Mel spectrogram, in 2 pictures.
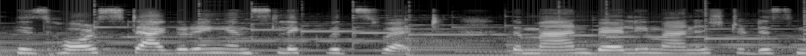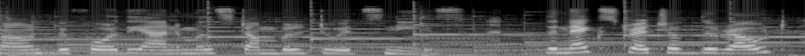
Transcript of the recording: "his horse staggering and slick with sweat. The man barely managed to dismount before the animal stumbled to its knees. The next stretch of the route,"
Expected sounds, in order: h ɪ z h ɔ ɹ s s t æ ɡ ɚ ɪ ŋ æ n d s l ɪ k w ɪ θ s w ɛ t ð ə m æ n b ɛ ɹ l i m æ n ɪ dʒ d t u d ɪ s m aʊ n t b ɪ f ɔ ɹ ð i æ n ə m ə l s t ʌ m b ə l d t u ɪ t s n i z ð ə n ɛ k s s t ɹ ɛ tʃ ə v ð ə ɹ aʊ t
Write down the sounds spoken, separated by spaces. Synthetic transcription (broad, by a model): h ɪ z h ɔ ɹ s s t æ ɡ ɚ ɪ ŋ æ n d s l ɪ k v ɪ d s w ɛ t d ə m æ n b ɛ ɹ l i m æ n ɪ dʒ t u d ɪ s m aʊ n t b ɪ f ɔ ɹ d i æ n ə m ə l s t ʌ m b ə l d t u ɪ t s n i z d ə n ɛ k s s t ɹ ɛ tʃ ə v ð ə ɹ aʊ t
